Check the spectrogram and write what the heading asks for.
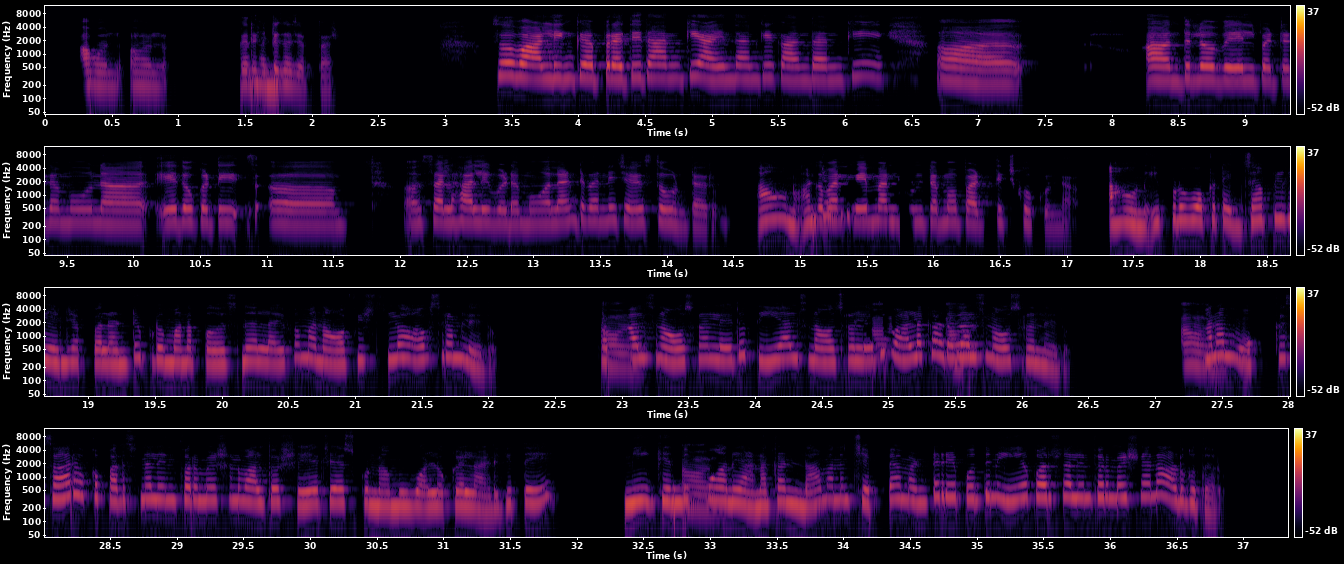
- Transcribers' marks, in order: in English: "కరెక్ట్‌గా"; in English: "సో"; other background noise; in English: "ఎగ్జాంపుల్‌గా"; in English: "పర్సనల్ లైఫ్"; in English: "ఆఫీస్‌లో"; in English: "పర్సనల్ ఇన్‌ఫ‌ర్‌మేషన్"; in English: "షేర్"; in English: "పర్సనల్ ఇన్‌ఫర్‌మేషనైనా"
- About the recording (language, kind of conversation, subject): Telugu, podcast, ఎవరైనా మీ వ్యక్తిగత సరిహద్దులు దాటితే, మీరు మొదట ఏమి చేస్తారు?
